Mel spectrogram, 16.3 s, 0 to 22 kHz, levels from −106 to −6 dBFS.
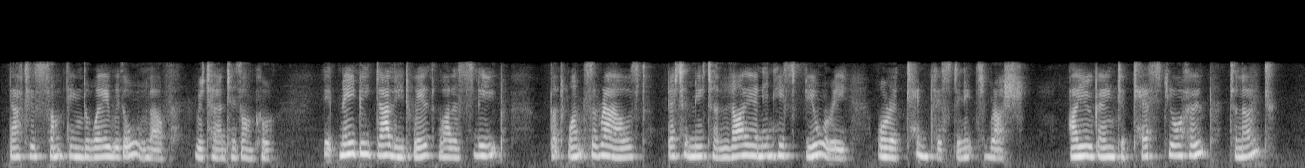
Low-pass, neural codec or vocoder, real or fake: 5.4 kHz; codec, 44.1 kHz, 3.4 kbps, Pupu-Codec; fake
